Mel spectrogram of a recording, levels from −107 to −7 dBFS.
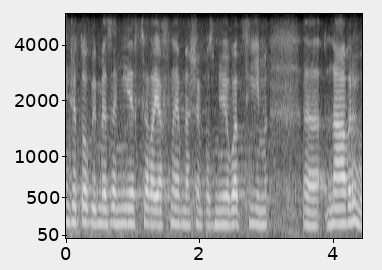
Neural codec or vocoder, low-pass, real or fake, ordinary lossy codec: codec, 16 kHz in and 24 kHz out, 2.2 kbps, FireRedTTS-2 codec; 5.4 kHz; fake; Opus, 24 kbps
